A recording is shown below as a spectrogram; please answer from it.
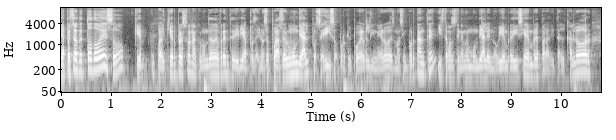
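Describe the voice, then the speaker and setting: Against noticeable background noise, a man talks at a very fast pace with hardly any pauses. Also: medium pitch for a man. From Mexico, Torreón. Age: 30s. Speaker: digital rights organization director. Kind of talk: casual chat.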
